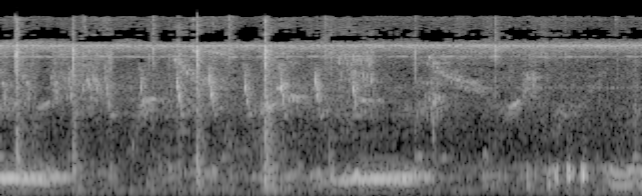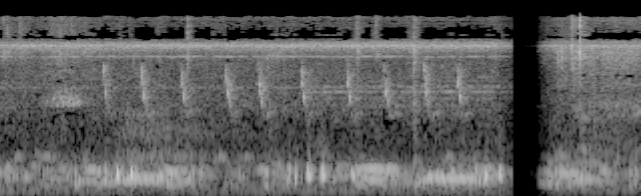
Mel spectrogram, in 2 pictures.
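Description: Madrasi pigeons coo in a loft, repeated soft throaty rolling coos from several birds close by, mixed with faint chirps and a brief flutter of wings.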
